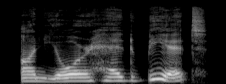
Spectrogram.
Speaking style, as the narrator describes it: Kang intoned

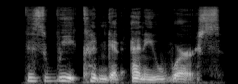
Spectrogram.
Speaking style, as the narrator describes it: Potter muttered eventually

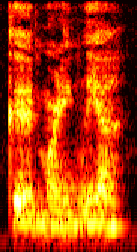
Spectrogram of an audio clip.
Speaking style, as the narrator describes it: he mumbles

